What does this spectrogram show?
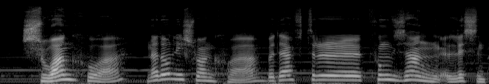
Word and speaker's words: Shuang Hua: How do I pronounce that? Kusang, Kusang, Kusang. Oh, not only Shua Hong, Shuang Hua.Not only Shuang Hua, but after Kung Zhang listened to my side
